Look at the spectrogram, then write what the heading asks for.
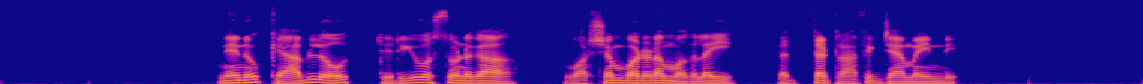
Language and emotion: Telugu, sad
